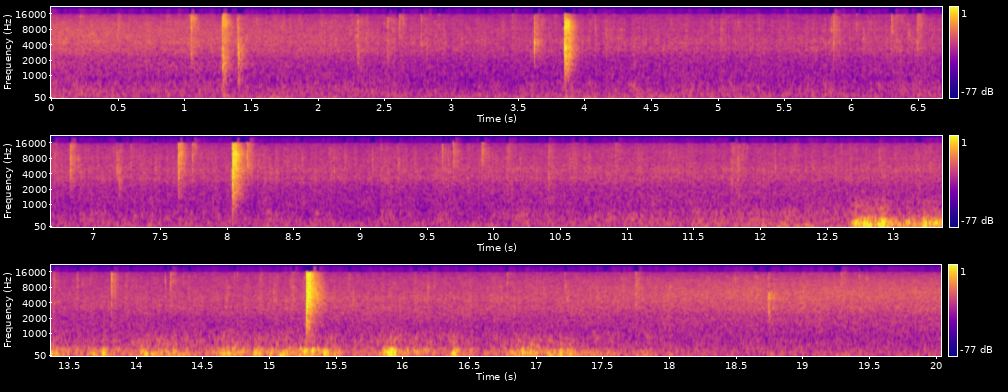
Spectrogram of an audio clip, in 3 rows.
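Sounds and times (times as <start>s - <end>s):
rain hissing: 0.0s - 20.0s
wood fire crackling: 0.0s - 20.0s.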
